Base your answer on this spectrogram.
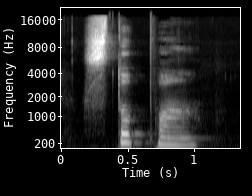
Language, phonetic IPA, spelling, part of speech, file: Ukrainian, [stɔˈpa], стопа, noun, Uk-стопа.ogg
- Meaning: 1. foot 2. leg 3. foothill 4. stack 5. pre-metric Russian ream, equal to 480 sheets of paper 6. former unit of length in various Slavic countries, about one foot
